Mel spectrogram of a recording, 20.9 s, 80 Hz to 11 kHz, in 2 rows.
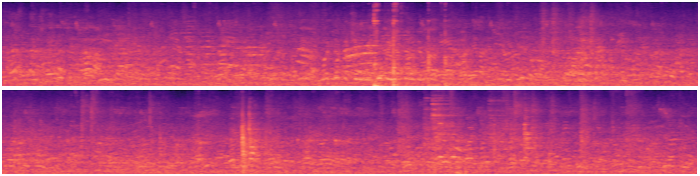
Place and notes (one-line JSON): {"title": "Maribor, Vodnikov Trg, market - cafe Branjevka", "date": "2014-06-08 11:07:00", "description": "sunday market, white tables, blue chairs, coffee cup from Yugoslavia times, pigeons ... bistro Branjevka is one of few old style cafes in town, women carries coffee also to the vegetables and fruit sellers, some of them farmers, most of them re-sellers ...", "latitude": "46.56", "longitude": "15.64", "altitude": "264", "timezone": "Europe/Ljubljana"}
